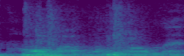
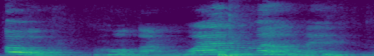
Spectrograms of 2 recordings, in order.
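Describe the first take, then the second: First: Softer, muttered aside; quiet aside. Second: Said in the usual way. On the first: Real, not acted. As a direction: drop the voice for a quick aside.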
